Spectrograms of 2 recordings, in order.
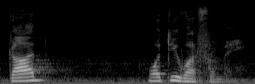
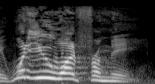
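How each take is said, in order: First: It is asked in a sincere, calm tone. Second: It is asked in an angry tone.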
